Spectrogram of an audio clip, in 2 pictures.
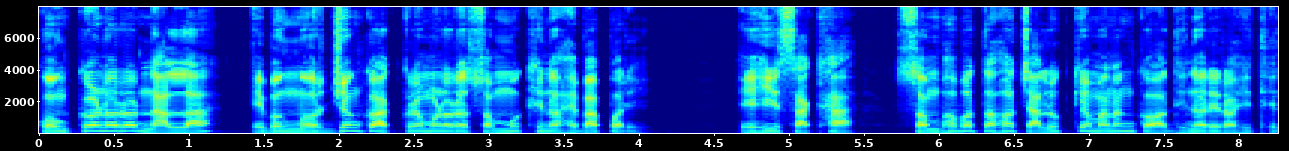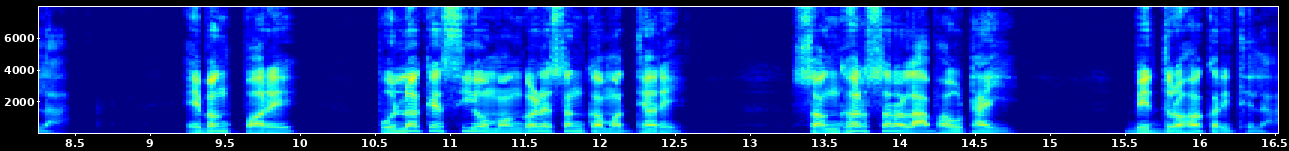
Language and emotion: Odia, neutral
